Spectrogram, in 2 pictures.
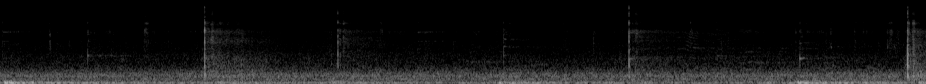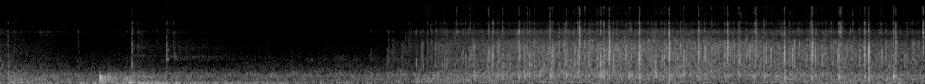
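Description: Badminton rackets striking a shuttlecock in a rally: about five sharp cracks, one to three seconds apart. About thirteen seconds in, the arena crowd breaks into loud applause.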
